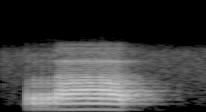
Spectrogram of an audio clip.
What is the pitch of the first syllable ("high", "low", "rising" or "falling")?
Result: falling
